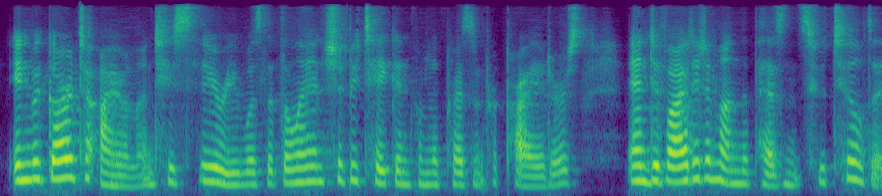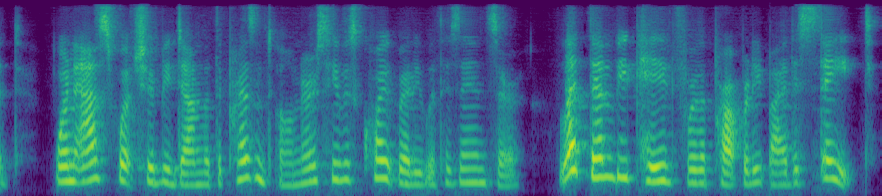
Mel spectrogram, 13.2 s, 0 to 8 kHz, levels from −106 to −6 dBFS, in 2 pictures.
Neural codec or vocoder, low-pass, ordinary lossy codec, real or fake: codec, 16 kHz, 0.7 kbps, FocalCodec; 7.2 kHz; AAC, 48 kbps; fake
